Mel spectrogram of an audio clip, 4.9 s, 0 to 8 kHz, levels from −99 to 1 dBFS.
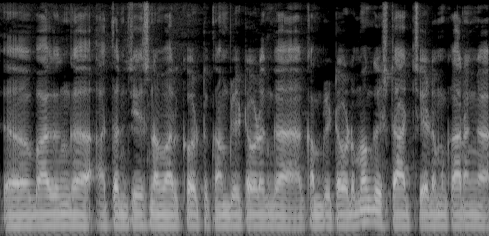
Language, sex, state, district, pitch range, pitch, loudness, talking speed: Telugu, male, Andhra Pradesh, Anantapur, 90-95 Hz, 95 Hz, -34 LUFS, 185 wpm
